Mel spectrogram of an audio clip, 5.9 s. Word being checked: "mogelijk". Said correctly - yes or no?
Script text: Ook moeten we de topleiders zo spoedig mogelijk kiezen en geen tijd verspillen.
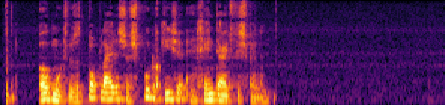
no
